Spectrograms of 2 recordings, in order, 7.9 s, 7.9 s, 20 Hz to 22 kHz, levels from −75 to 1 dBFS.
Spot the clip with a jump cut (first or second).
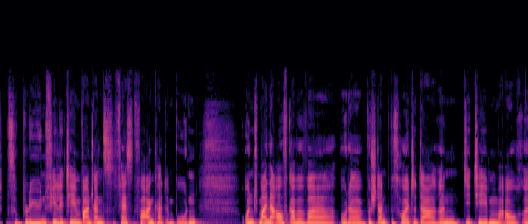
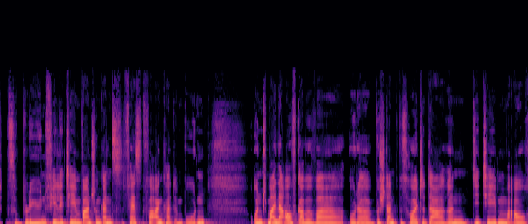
first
